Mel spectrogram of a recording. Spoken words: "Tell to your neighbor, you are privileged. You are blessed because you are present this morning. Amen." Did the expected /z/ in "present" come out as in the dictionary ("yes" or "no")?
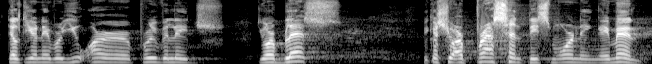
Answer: no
